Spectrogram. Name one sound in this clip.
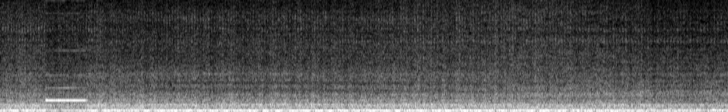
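A combine harvester engine drones loudly nearby.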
